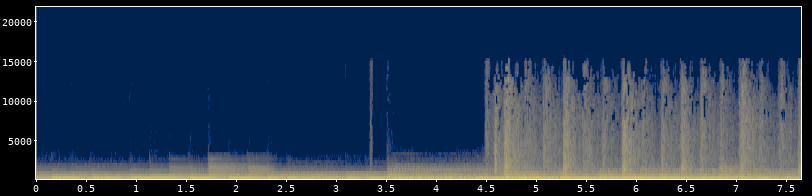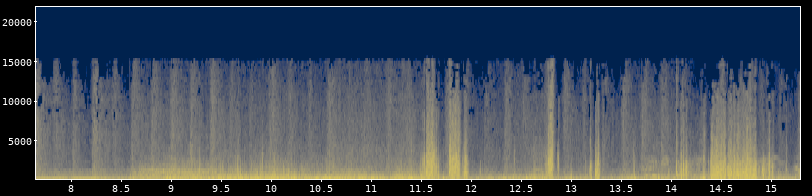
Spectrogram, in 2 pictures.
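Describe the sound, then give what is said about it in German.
Strong wind buffets the microphone with a loud, rumbling roar and crackling gusts during the Race Around Ireland. It takes over after a few seconds of steady tones and stays heavy to the end. “Der erste Teil klingt noch ziemlich viel Wind.”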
